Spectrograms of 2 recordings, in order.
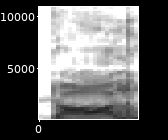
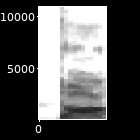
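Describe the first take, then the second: First: An l sound is heard before the final k. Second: No l sound is heard before the k. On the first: The speaker calls it wrong. "टॉल्क नहीं बोलते है ना" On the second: The speaker calls it right. "एल नहीं बोला जा रहा"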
